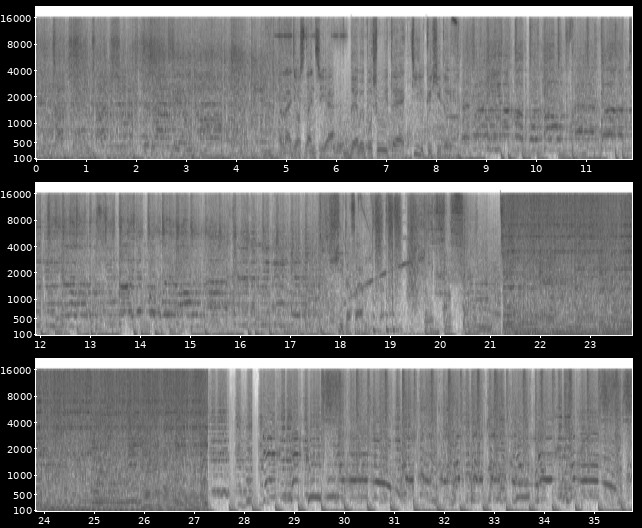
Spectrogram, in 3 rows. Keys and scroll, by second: 27.8 Page_Down.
